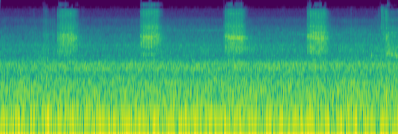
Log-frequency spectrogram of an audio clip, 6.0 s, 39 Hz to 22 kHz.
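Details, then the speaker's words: Ford F550 7.3L Powerstroke diesel with newly installed injectors: injector buzz test, steady crisp buzz bursts about once a second, each injector in turn over a low hum; all injectors sound healthy. "I don't know if you guys could hear that but they all sounded really really good"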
